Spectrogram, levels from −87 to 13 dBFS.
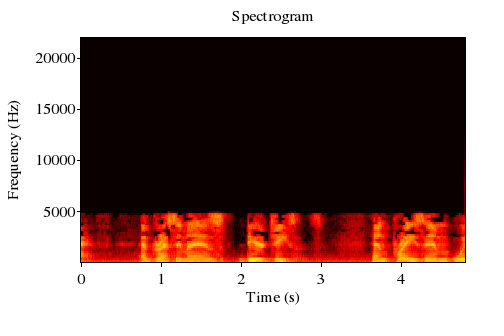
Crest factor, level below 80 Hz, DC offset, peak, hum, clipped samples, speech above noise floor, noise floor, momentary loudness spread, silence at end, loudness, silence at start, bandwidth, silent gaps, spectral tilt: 16 dB; -48 dBFS; 0.7%; -8 dBFS; none; under 0.1%; 23 dB; -46 dBFS; 11 LU; 0 s; -22 LUFS; 0 s; 5 kHz; none; -10 dB/octave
